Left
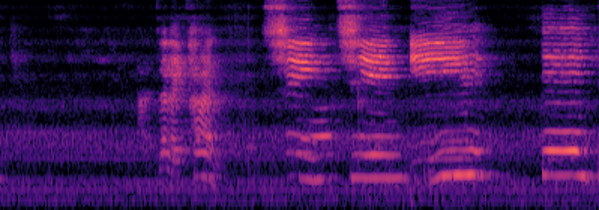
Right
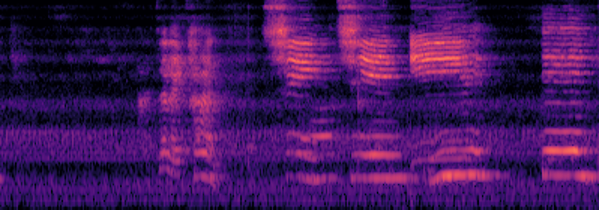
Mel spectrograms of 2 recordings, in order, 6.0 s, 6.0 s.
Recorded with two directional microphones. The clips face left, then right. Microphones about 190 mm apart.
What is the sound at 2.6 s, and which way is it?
Child singing, 15° right (ahead or behind).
